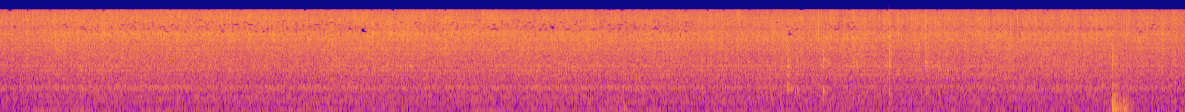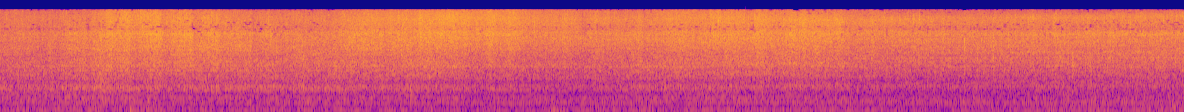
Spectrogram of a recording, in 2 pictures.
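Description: A stir-fry of prawns, chicken, vegetables and sauce sizzling in a non-stick wok. A sharp knock comes about halfway through. After that the sizzling grows louder as boiled noodles are stirred and tossed through with metal tongs.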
